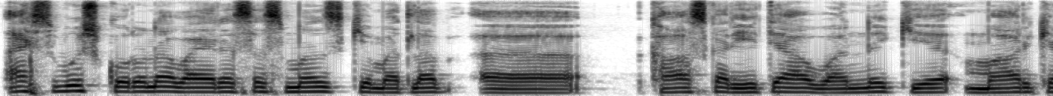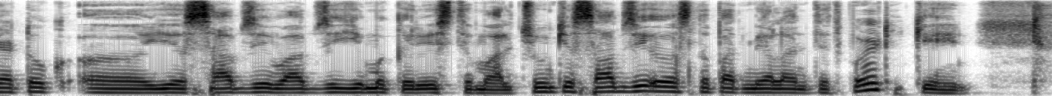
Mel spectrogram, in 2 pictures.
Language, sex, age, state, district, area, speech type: Kashmiri, male, 30-45, Jammu and Kashmir, Budgam, rural, spontaneous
